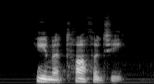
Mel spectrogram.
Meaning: The practice, of some animals, of feeding on blood
- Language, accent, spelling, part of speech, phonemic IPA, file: English, US, hematophagy, noun, /ˌhi.məˈtɑf.ə.d͡ʒi/, En-us-hematophagy.ogg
